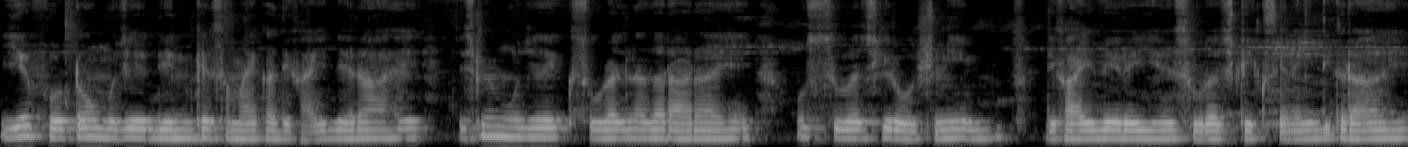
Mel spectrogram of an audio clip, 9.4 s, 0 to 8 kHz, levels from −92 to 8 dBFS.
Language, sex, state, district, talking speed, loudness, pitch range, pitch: Hindi, male, Chhattisgarh, Bilaspur, 215 wpm, -36 LUFS, 125-135 Hz, 130 Hz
